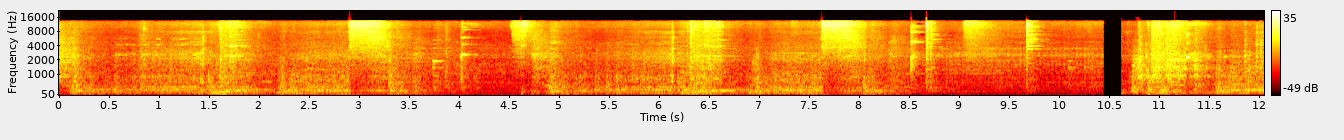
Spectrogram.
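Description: A metal-forming press running with a steady low hum, with a sharp metallic clank about every second and a half as its die works a steel plate. The sound drops out for a moment near the end and picks up again on a similar machine.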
